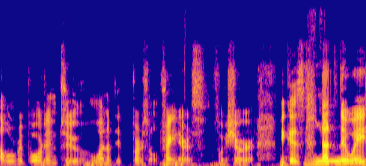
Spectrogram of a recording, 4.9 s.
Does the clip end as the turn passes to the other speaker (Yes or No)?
No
